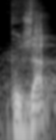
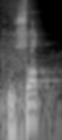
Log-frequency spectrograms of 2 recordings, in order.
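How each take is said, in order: First: The middle consonant is a voiced z sound. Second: The middle consonant is a heavy, emphatic s. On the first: "atau za" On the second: "dengan huruf shad"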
